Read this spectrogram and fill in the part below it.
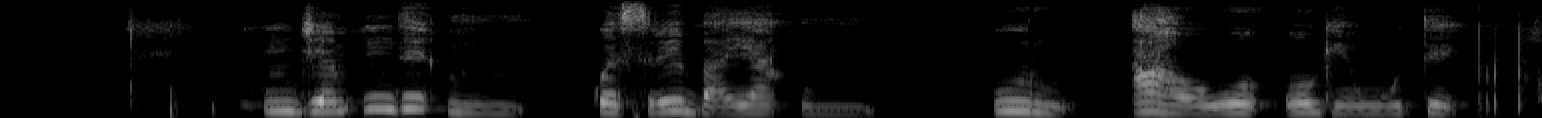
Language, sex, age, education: Igbo, female, 15-29, tertiary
